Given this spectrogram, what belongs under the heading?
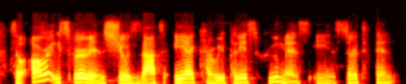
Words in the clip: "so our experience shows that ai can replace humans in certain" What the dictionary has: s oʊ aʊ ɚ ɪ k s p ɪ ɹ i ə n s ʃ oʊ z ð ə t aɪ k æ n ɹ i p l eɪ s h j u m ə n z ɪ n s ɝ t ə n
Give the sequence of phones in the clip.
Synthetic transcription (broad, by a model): s oʊ aʊ ɚ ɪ k s p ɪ ɹ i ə n s ʃ oʊ z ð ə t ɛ k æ n ɹ i p l eɪ s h j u m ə n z ɪ n s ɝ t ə n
